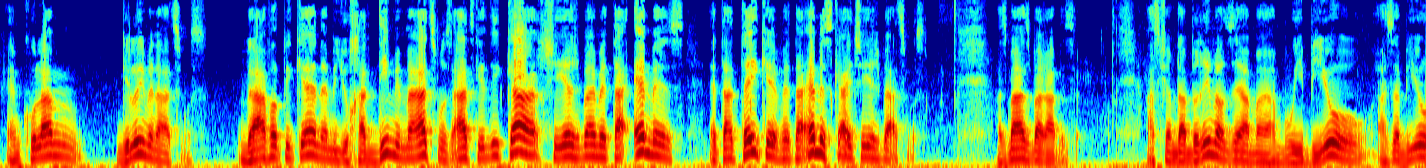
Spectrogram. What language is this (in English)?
Hebrew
